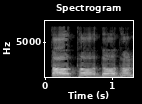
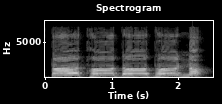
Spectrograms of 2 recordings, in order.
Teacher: वे व्यंजन जो जीभ की नोक द्वारा ऊपर के दांतों को स्पर्श करने से उच्चारित होते हैं उन्हें दंत कहते हैं।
